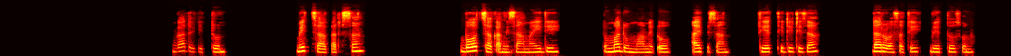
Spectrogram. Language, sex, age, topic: Gamo, female, 25-35, government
